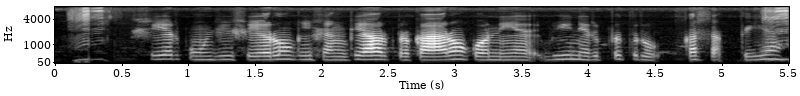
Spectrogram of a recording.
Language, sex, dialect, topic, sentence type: Hindi, female, Awadhi Bundeli, banking, statement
